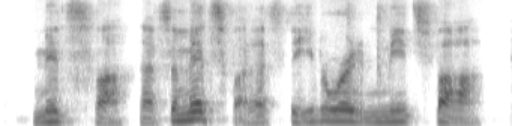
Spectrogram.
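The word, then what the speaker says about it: מצוה: hi just a regular o sound high yum mitzvah that's a mitzvah that's the hebrew word mitzvah now you know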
